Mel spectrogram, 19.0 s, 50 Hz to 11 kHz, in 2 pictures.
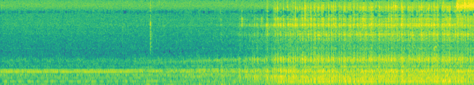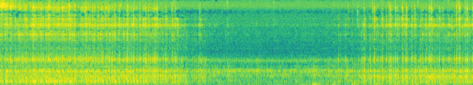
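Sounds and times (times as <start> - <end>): water pump buzzing rattle: 4.4 - 14.0, 15.7 - 18.9.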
